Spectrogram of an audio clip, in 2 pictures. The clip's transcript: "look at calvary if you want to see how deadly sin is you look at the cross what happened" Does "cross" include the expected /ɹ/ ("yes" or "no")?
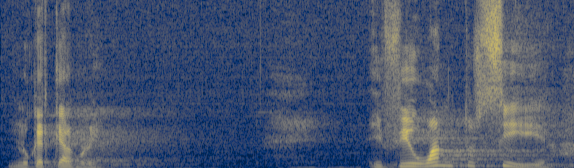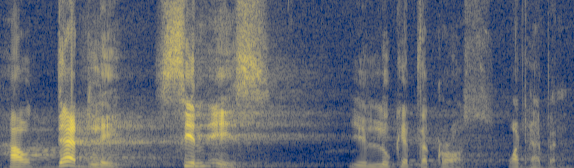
yes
